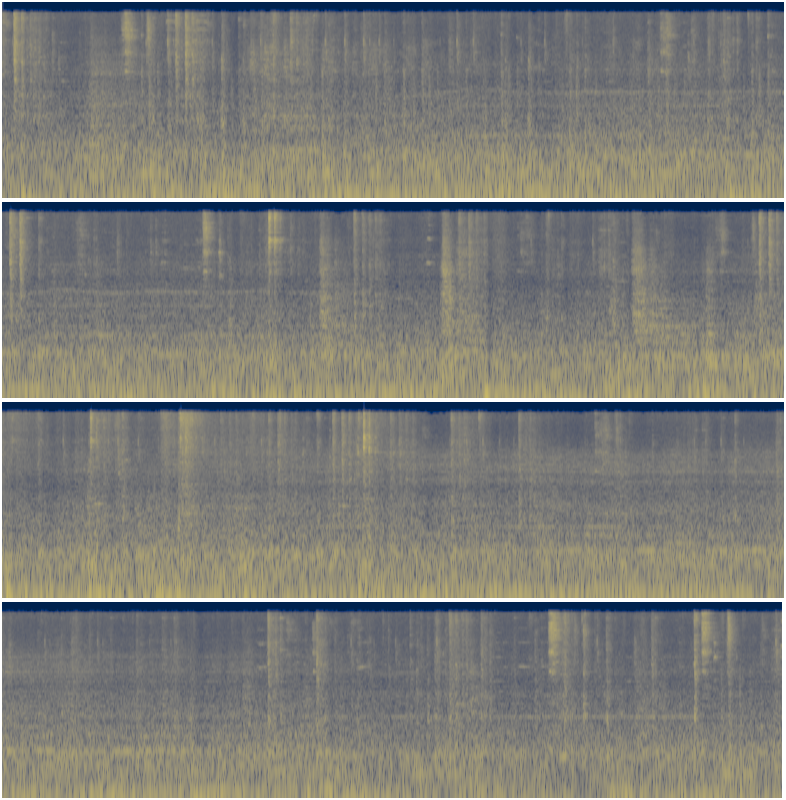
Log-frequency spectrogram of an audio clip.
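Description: Ship-to-shore container crane at work, heard from the operator's cab: a steady low rumble of the hoist and trolley drives with frequent clicks and clanks as the spreader rises out of a ship's hold and travels out over the dock.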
